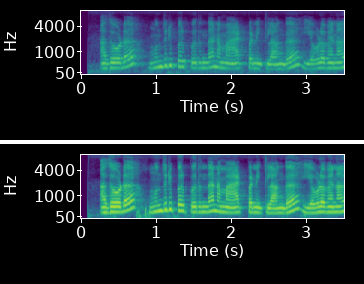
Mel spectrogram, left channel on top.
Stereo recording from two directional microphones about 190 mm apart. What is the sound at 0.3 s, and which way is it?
A woman's voice, 45° right (ahead or behind).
